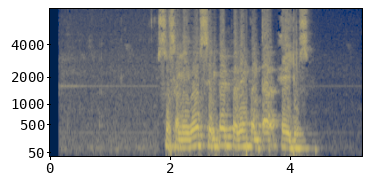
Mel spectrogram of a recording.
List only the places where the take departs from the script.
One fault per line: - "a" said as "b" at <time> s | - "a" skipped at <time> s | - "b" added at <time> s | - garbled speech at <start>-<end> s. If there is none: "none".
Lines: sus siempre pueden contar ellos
- "amigos" added at 2.1 s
